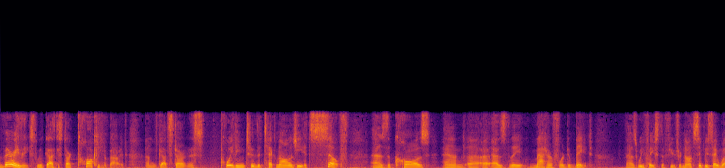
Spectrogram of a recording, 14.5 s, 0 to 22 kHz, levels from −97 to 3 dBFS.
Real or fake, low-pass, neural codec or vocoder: fake; 7.2 kHz; codec, 16 kHz, 1.1 kbps, Voila-Tokenizer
